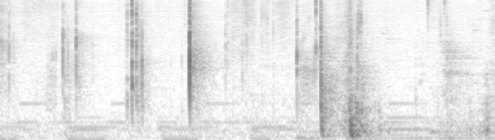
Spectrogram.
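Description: A few short, sharp clicks and taps of plastic pens and marker caps being handled and set down on a tabletop, the loudest about a second in.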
